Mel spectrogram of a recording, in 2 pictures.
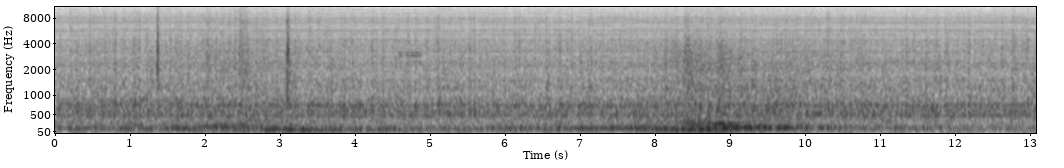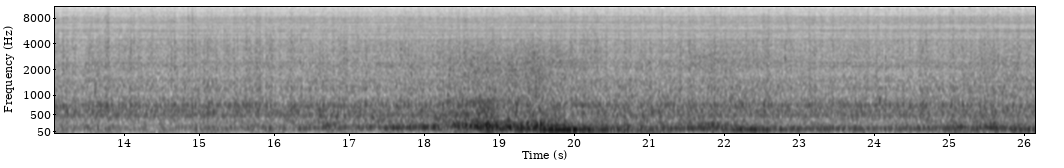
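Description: A motor vehicle engine running in the background: a steady low rumble that swells up and dies away twice, about eight seconds in and again, louder, around twenty seconds, as if vehicles are passing by.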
